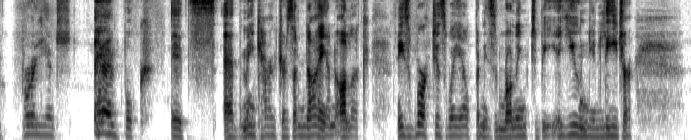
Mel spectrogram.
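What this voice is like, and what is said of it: Hoarse, failing voice. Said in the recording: “my voice is gone”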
